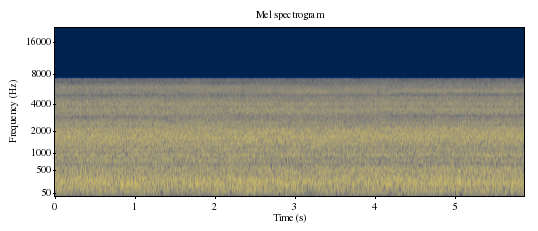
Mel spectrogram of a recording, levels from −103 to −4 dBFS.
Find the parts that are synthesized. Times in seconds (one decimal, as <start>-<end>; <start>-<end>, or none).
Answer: 1.4-4.2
